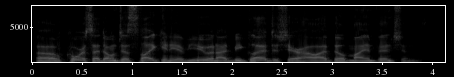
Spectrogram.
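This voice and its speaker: A man's voice: medium pitch, animated, fast, lightly acted. A man voicing an eager, awkward, proud young dwarf inventor in a fantasy game, with hesitant, folksy delivery. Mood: bashful. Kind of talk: storybook-like game dialogue read aloud.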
